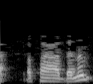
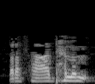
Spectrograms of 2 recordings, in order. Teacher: अल्पप्राणः एव अत्र प्रसादनम् इत्येव, न तु प्रसाधनम् इति · Shown in: first take · । साधनशब्दः यदा उपकरण इत्यर्थं बोधयति तदा तु सः ढकारः, किन्तु अत्र विशरणाद्यर्थकः शदुलृ धातुः इत्यतः प्रसादनम् इत्येव शुद्धं रूपम्।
